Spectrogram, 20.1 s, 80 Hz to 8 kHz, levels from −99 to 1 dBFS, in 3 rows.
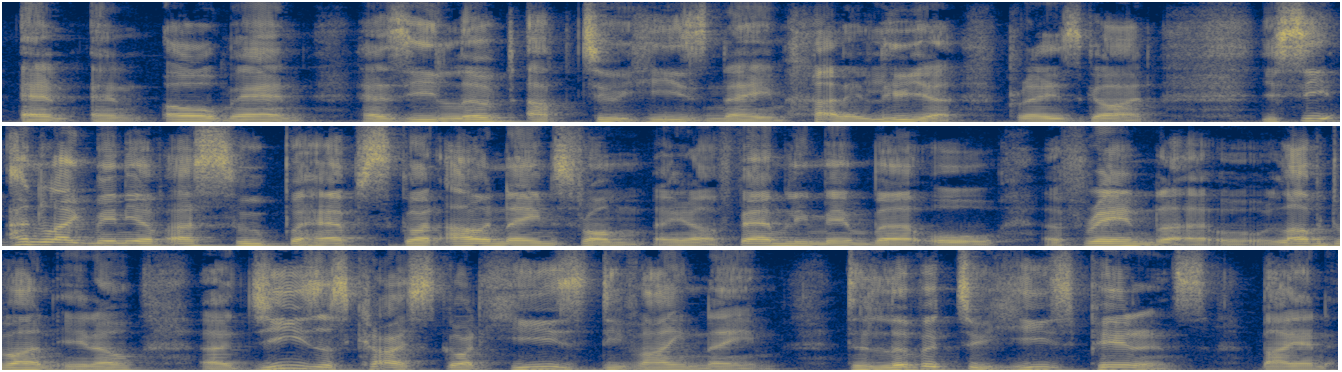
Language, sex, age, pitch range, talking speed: English, male, 50-69, 110-135 Hz, 155 wpm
